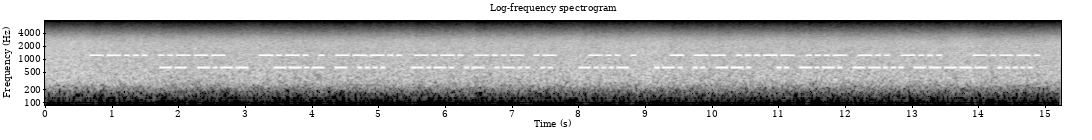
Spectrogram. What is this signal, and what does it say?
Morse code, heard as two keyed tones, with heavy radio static. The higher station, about 18 wpm, 1250 Hz: 72 CE8CXA DE TM3VDB <KN>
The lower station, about 21 wpm, 650 Hz: MY QTH CALI <BT> RIG IC705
